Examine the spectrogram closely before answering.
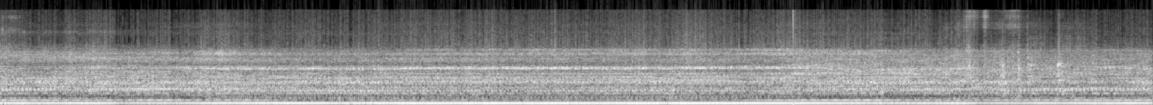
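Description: Diesel engines of a tractor and a Tata Hitachi excavator running steadily while the excavator loads soil into the tractor's trolley: a loud, even low drone.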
